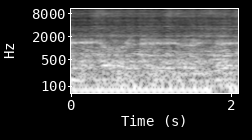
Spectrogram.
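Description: Live slam death metal played loud: heavily distorted electric guitar over a fast, pounding kick drum, with no break in the sound.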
